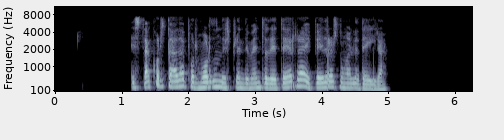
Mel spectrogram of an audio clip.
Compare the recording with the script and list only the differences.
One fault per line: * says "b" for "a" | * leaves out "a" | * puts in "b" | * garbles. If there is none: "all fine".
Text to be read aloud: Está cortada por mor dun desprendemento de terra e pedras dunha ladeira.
all fine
